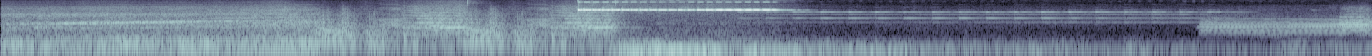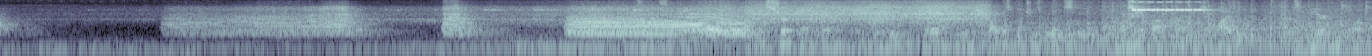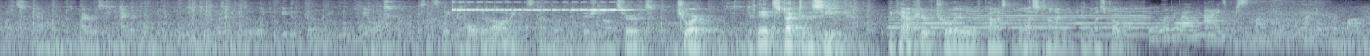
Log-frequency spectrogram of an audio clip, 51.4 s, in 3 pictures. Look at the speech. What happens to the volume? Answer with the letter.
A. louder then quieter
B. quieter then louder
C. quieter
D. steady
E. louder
A.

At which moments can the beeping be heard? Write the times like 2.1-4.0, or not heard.
7.2-9.8, 31.2-32.2, 39.9-42.1.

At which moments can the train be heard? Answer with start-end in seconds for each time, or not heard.
0.0-51.3.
